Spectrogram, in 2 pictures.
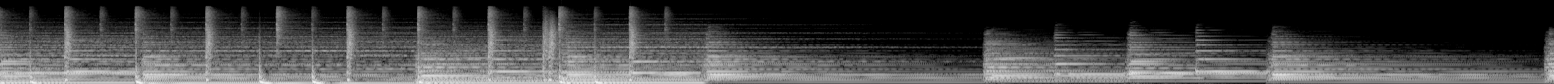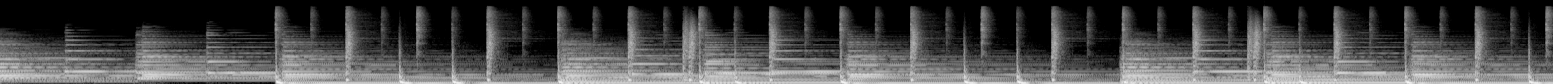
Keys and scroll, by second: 6.0 space, 7.5 s, 15.4 space, 27.7 super+s, 28.5-30.0 typing, 30.7 Return.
